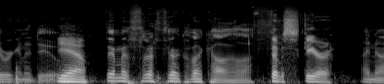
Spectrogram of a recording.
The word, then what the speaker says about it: Themyscira: Themyscira. I know, I can never pronounce it right. It's Themyscira. Themyscira.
